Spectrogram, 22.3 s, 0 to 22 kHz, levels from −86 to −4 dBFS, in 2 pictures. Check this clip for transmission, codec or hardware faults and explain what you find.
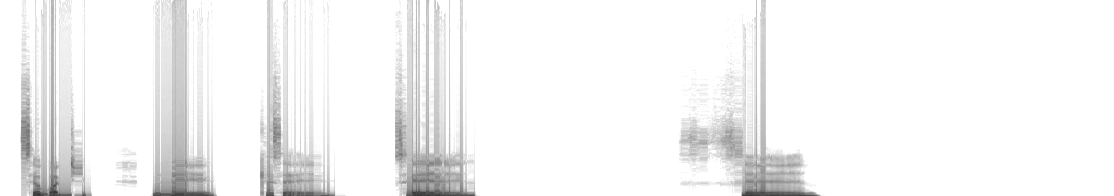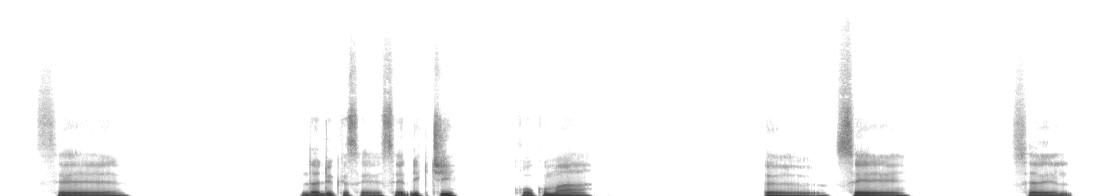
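One fault is present, robotic sound from repeated short buffers. It runs from 0.01 s to 7.65 s. The speech becomes a rigid, metallic buzz with a fixed pitch of 100 Hz. The syllables still roughly follow their shape. The likely cause is audio arriving too seldom, with the gaps filled by repeating a 10 ms slice. That slice length sets the 100 Hz buzz. Most of the audio in this stretch is repeated rather than new.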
